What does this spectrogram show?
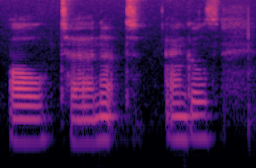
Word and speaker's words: alternate: is because they are alterate angles three syllables alternate angles so I'm going to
